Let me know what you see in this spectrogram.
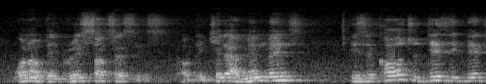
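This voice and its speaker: Speaking at a fairly quick pace with ordinary pitch variation, a man is heard through audible room echo and noticeable background noise. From Nigeria. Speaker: maritime security official. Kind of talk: formal speech. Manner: formal.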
